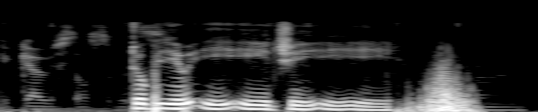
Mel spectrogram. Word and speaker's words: Ouija: Weegee. It's spelled O-U. Like the old meme. I-J-A, and you're supposed to pronounce it Ouija.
